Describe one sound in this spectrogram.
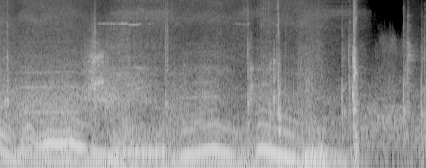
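A car engine revs up and down as a vehicle drives.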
